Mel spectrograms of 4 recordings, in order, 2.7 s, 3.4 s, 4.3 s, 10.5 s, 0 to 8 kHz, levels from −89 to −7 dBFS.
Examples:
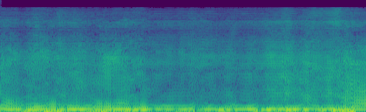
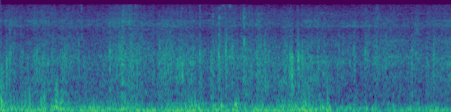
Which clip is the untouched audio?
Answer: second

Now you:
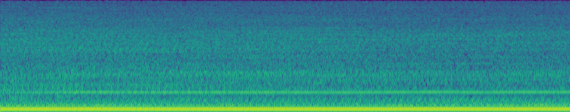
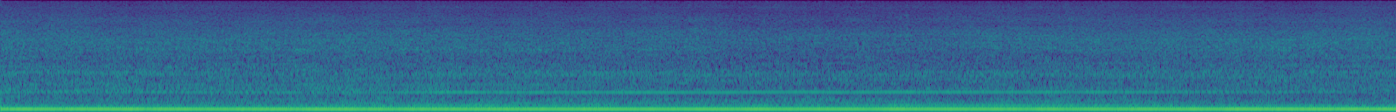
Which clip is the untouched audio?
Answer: first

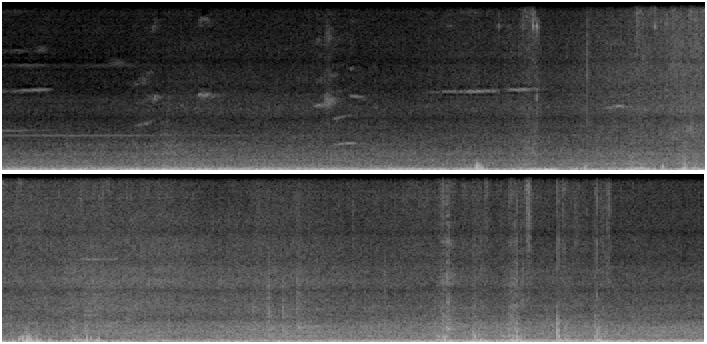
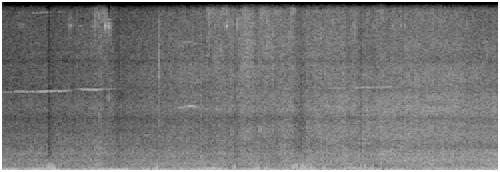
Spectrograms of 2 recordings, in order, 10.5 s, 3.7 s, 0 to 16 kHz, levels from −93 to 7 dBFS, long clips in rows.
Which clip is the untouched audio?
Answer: second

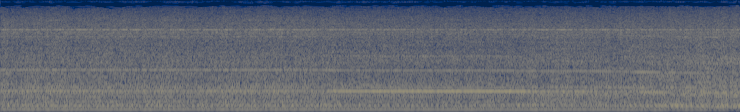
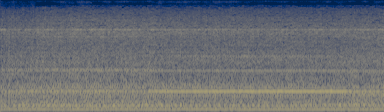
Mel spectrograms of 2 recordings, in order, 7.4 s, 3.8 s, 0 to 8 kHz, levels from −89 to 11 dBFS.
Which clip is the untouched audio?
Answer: first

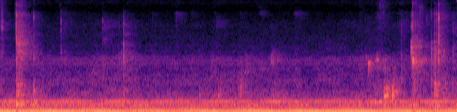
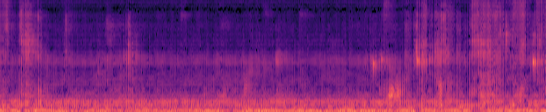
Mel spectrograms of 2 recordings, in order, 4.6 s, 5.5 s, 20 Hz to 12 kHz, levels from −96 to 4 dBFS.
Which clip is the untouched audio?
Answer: first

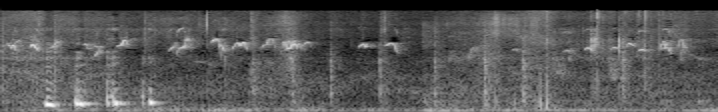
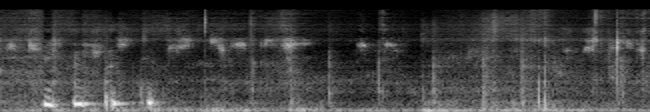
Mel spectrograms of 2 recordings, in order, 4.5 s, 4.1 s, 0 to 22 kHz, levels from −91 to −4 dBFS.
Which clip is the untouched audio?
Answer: first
